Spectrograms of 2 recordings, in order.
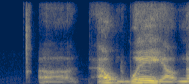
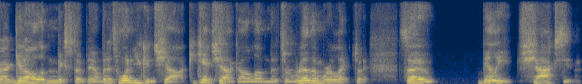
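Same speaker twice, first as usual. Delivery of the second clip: ordinary talk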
